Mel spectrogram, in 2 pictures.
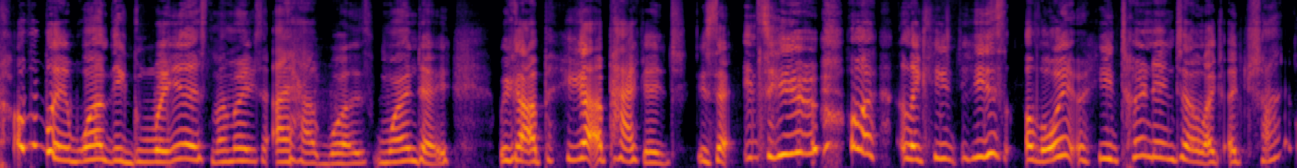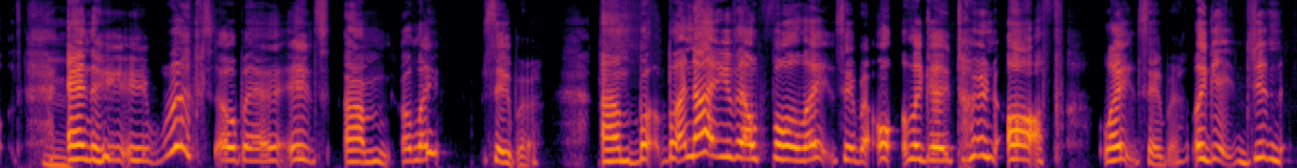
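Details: Adult female comedian with cerebral palsy, real conversational speech; dysarthria (cerebral palsy)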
